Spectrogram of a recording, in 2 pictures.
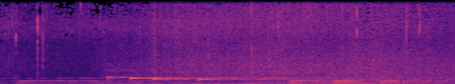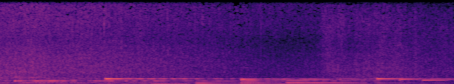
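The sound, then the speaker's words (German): Rain, its first drops falling, patters softly throughout, a continuous light hiss beneath calm, sustained musical tones that shift slowly, with no talking. “noch bevor ihr sie erreicht habt, fallen die ersten Tropfen.”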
